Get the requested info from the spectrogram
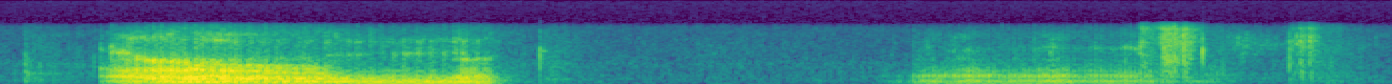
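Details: Black Labrador retriever growling at someone walking past the house indoors; a long, rough, rumbling growl of about two seconds, a pause, then a second lower, softer growl ending in a short snort.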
